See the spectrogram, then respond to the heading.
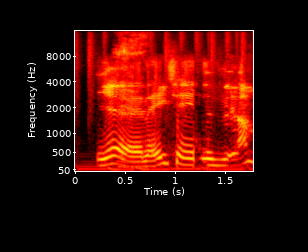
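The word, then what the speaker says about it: Etienne: That Yeah, he let everybody know that that's actually how you pronounce his name. It's not ETN, it's HN.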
